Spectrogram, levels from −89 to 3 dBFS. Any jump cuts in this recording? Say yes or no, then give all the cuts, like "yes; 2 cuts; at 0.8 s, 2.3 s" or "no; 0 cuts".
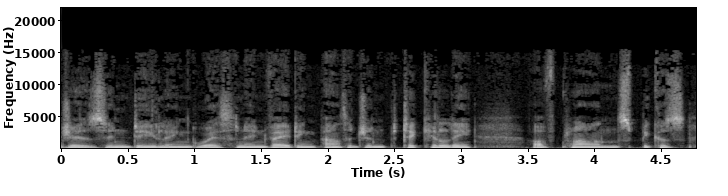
no; 0 cuts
